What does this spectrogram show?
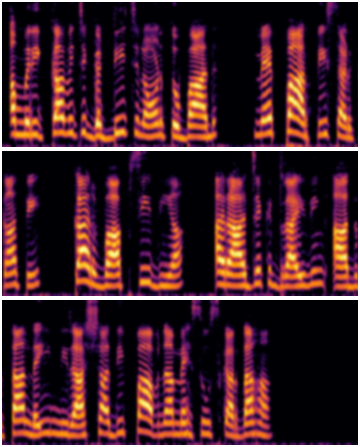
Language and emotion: Punjabi, disgusted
